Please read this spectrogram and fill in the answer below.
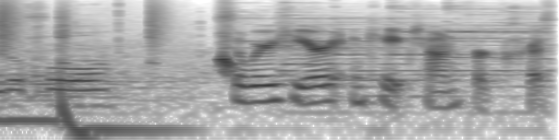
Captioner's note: air whooshes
